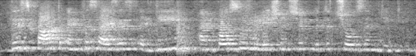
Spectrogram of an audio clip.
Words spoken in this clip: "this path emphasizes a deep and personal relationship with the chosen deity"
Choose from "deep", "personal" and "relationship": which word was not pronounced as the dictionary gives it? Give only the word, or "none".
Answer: deep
